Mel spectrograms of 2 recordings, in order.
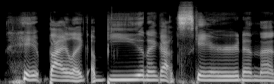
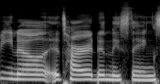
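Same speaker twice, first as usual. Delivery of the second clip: usual speaking voice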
